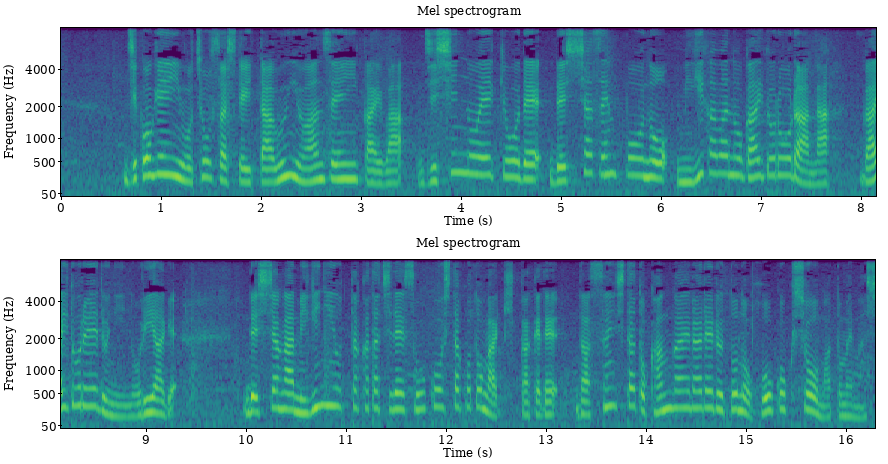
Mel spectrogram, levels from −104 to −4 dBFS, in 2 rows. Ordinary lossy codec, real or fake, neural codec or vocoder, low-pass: none; real; none; none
